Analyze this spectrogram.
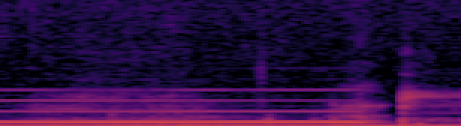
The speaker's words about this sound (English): He ain't picking up.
